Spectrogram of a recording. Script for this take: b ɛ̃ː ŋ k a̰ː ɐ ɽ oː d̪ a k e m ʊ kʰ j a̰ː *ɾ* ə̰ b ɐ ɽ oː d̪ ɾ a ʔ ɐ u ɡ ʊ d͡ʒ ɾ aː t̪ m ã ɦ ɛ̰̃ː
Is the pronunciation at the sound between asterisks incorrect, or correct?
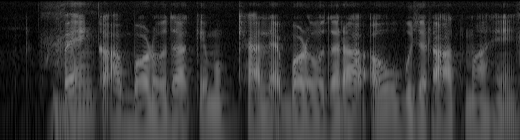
incorrect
